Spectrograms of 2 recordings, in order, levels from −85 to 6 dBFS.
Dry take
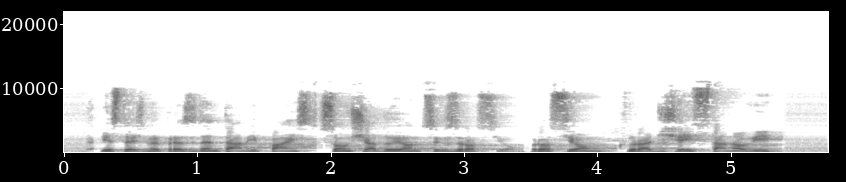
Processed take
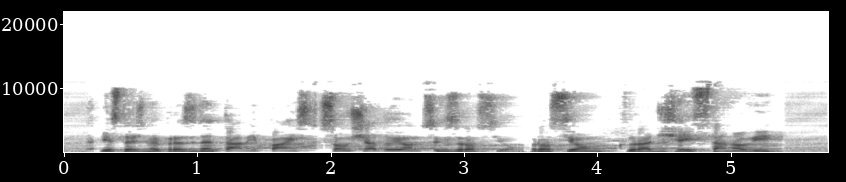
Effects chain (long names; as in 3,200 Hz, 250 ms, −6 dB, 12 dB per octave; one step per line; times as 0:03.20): rippled gain that drifts along the octave scale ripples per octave 1.4, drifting +2.3 Hz, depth 8 dB
0:01.13–0:02.81: high-pass filter 460 Hz 12 dB per octave
level +8 dB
